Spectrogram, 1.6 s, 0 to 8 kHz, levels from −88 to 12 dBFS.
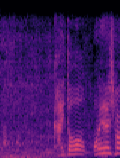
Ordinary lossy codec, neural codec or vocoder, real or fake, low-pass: none; codec, 24 kHz, 6 kbps, HILCodec; fake; 7.2 kHz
